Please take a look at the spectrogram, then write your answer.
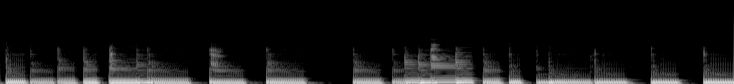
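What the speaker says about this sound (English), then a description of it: "this is the sound of a Fender bass guitar" Sampled Fender bass guitar played through a Kontakt Blueprint sample instrument: a run of deep, plucked bass notes, some short and staccato, others held, with a busier cluster of quick notes midway, loud and close with no talking.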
